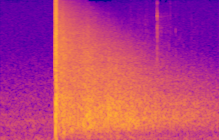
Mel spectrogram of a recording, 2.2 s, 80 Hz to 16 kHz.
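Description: A single sharp, loud pistol shot from a Smith & Wesson SD40 handgun, with a long reverberant decay trailing off and no talk.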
